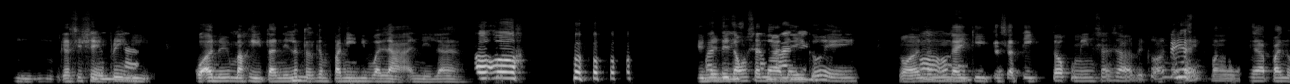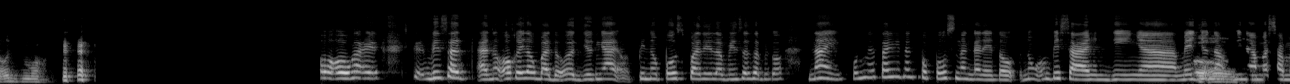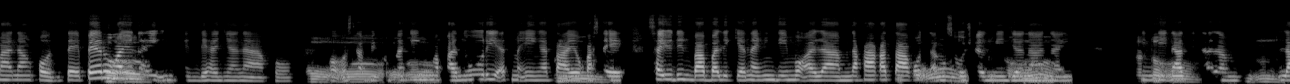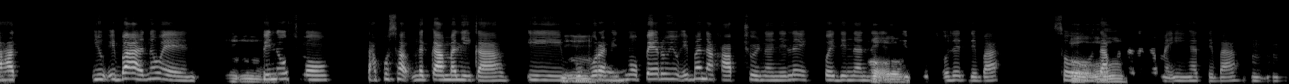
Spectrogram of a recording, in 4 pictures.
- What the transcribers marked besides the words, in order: mechanical hum; laugh; laugh; static
- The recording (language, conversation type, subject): Filipino, unstructured, Paano mo mahihikayat ang iba na maging responsable sa pagbabahagi ng impormasyon?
